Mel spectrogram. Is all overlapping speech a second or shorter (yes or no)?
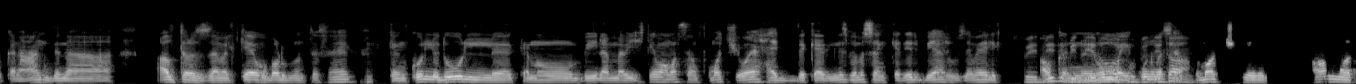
no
